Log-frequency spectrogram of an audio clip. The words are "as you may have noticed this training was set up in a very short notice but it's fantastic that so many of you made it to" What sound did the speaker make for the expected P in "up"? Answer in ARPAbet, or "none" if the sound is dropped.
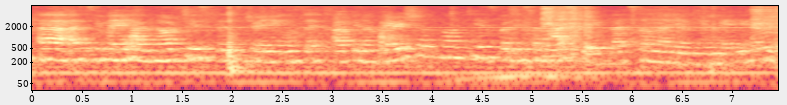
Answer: B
